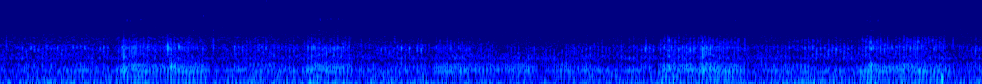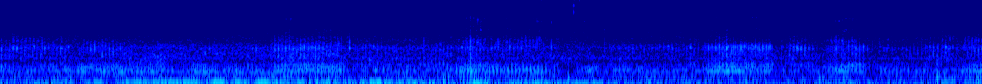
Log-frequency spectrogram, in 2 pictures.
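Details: Four-month-old Siberian forest cat kitten grooming, giving a soft, low, continuous purr under quiet rhythmic licking and rustling sounds.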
